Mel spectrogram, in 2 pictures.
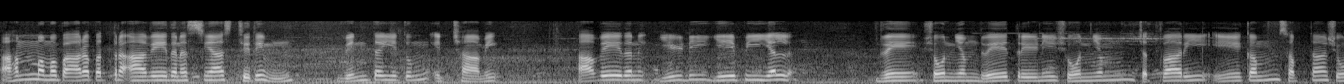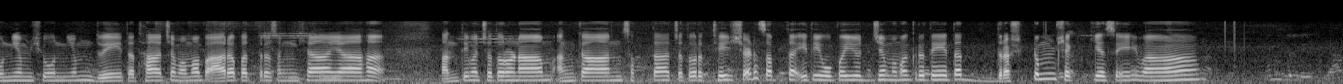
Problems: constant background noise, continuous background conversations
